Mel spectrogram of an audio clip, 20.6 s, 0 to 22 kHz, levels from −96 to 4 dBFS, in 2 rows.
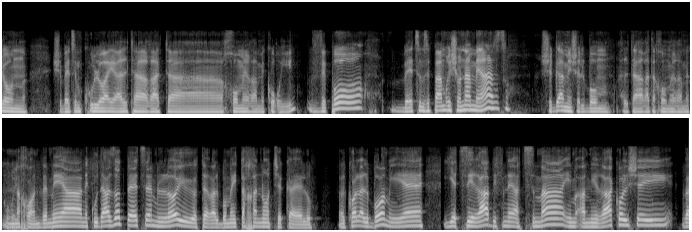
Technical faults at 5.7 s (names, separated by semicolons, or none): none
